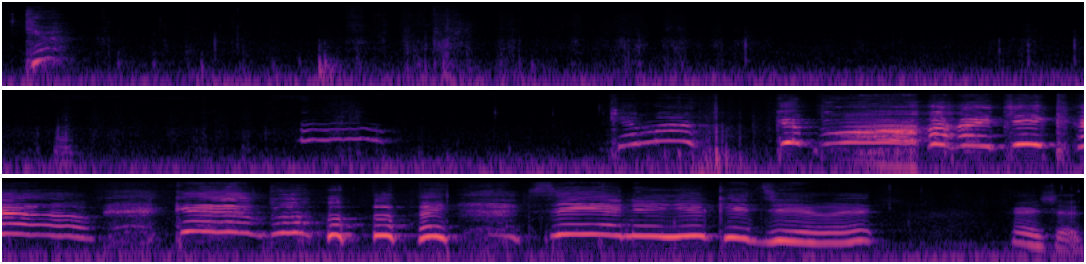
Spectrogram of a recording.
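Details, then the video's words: Chihuahua named Chico, indoors in a bedroom, wanting to get up on the bed: after quiet moments, a burst of high, wavering whines comes in rapid repeated arcs that rise and fall, with a person encouraging him to jump. "Chihuahua Wants On The Bed"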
